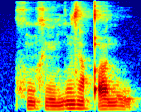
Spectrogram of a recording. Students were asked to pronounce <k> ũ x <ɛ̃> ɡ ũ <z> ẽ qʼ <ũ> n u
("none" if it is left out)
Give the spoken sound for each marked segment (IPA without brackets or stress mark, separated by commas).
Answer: x, ẽ, z, u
